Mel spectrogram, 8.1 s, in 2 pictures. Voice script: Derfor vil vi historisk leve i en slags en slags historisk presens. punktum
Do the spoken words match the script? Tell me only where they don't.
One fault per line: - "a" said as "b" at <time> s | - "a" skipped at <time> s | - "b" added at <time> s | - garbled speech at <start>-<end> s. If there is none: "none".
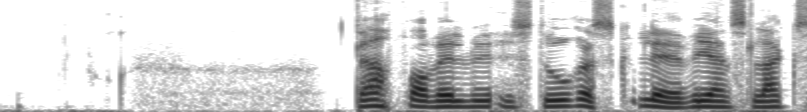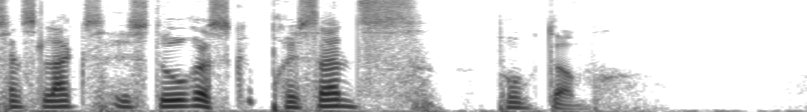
none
